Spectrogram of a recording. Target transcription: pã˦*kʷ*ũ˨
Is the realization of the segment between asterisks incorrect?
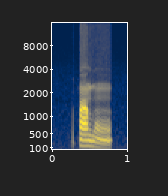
yes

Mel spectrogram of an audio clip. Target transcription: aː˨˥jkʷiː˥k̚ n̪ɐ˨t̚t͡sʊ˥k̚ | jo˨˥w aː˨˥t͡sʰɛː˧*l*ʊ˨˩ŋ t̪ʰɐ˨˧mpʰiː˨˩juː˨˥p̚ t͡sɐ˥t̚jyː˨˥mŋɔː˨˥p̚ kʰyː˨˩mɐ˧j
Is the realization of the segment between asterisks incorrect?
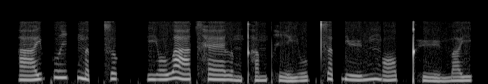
no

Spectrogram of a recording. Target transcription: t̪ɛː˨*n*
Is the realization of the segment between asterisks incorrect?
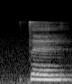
no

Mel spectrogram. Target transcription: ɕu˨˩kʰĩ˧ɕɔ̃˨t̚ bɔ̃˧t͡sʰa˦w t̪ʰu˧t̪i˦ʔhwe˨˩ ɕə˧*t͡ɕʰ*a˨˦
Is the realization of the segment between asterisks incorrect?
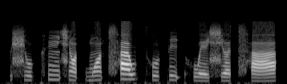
yes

